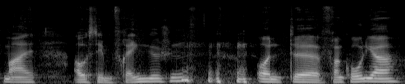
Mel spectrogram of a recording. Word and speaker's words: Frankonia: aus dem fränkischen und frankonia hat ja einen harten konsonanten aber das wird hier ein bisschen weicher ausgesprochen muss man sagen werden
